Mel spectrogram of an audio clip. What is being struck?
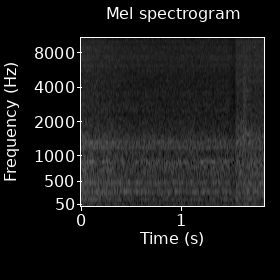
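Nothing is struck.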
